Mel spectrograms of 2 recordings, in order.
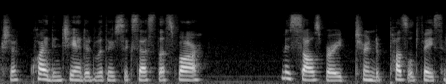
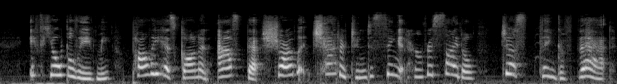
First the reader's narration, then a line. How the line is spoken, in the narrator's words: exclaimed Alexia, quite gone at the enormity of such a blunder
